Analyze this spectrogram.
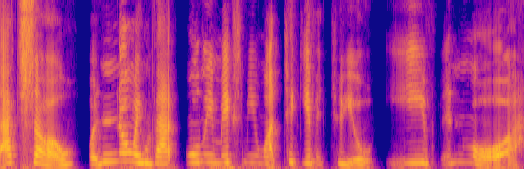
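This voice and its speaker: Putting on a character voice, a woman talks at a moderate pace with extremely high pitch and ordinary pitch variation. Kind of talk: put-on granny voice. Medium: read story. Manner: warm, motherly, calls others dear.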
